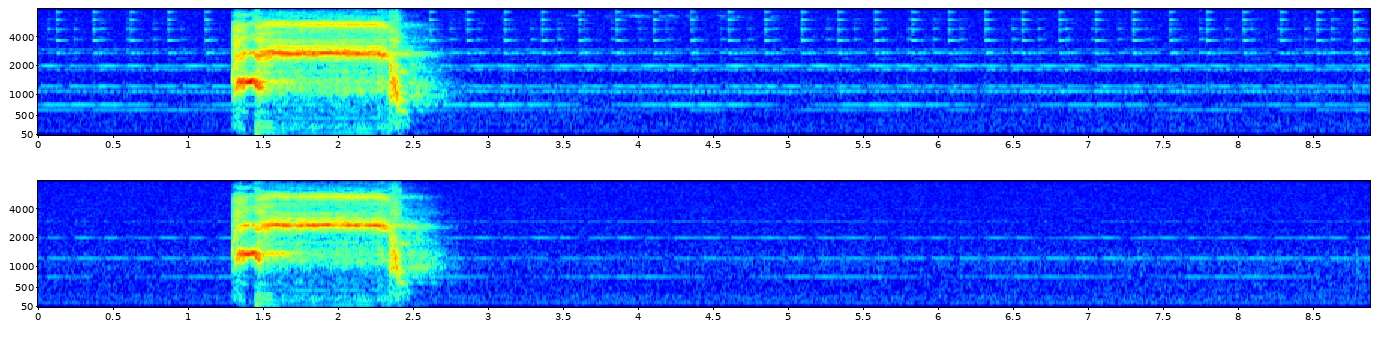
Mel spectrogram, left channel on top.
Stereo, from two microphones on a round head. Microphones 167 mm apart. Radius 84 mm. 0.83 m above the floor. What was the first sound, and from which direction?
A scream, 25° left (ahead or behind).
